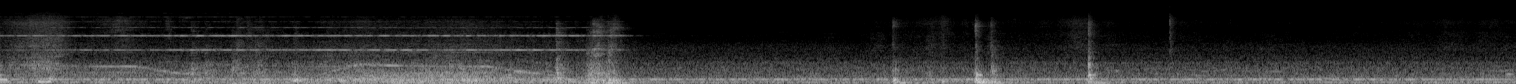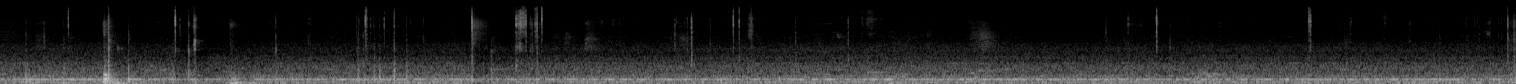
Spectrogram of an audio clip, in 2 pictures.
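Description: Inside a class 484 S-Bahn train standing at a station: the train's equipment gives a steady low electrical hum. For the first six seconds higher whining tones sound over it and then cut off suddenly, and scattered clicks and knocks follow.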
